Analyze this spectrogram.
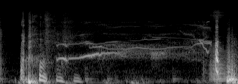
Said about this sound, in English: There hasn't been a fart being played on this podcast in 2 years.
